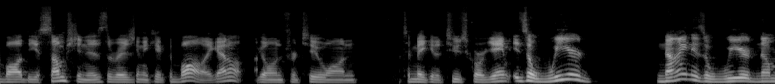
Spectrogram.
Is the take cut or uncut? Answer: cut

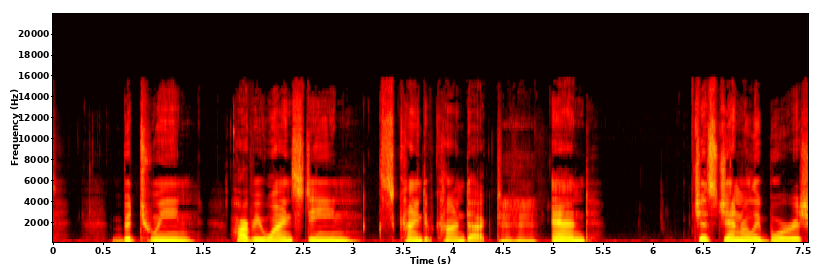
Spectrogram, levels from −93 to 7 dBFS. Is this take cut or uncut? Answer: uncut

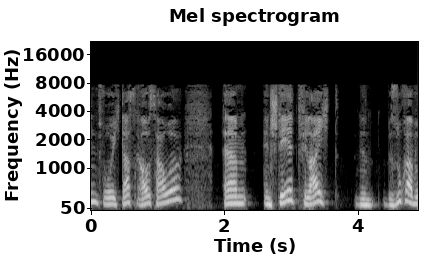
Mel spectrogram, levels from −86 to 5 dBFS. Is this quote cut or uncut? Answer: uncut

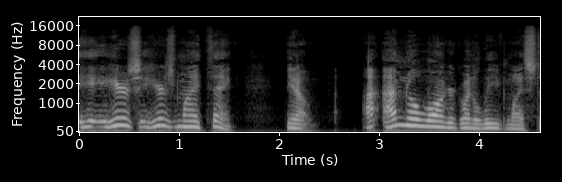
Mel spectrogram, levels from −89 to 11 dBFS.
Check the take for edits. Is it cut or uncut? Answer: uncut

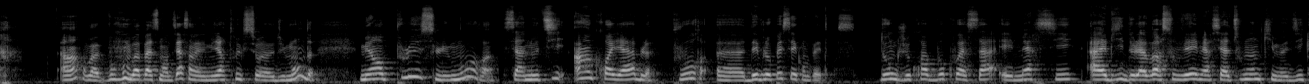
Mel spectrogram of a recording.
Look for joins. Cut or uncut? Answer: cut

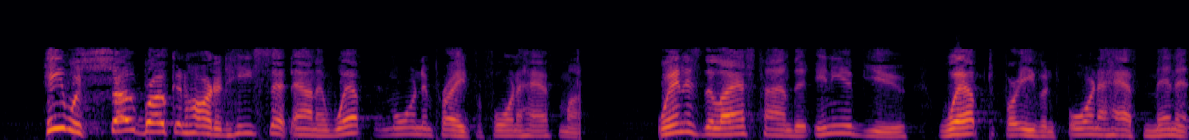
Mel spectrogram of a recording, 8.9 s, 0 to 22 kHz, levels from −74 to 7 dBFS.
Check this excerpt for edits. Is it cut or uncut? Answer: uncut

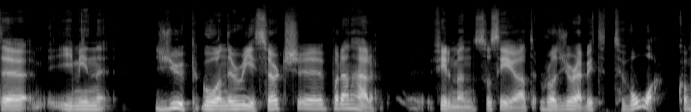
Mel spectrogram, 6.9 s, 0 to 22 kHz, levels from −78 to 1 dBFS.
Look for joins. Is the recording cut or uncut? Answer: uncut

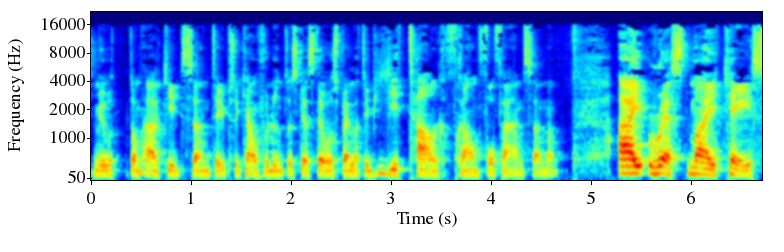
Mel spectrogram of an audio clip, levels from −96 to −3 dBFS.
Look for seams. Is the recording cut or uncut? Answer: uncut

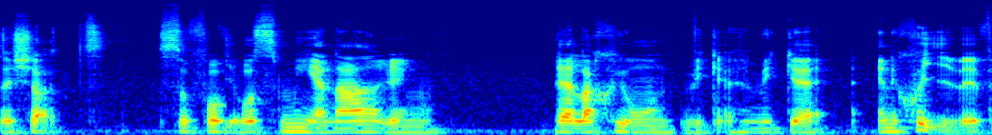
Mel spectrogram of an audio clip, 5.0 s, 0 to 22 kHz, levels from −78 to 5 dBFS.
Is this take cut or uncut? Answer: cut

